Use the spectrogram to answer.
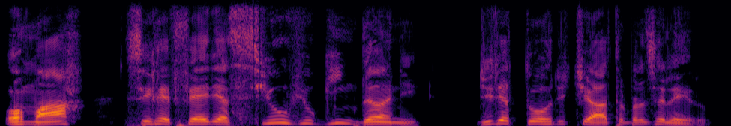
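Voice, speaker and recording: Measured male interviewer, dry close sound. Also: a little high, expressive, dry recording, muffled recording. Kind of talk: interview questions and voice-over.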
